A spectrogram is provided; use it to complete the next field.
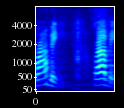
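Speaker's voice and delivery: usual speaking voice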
